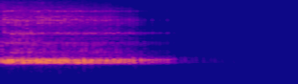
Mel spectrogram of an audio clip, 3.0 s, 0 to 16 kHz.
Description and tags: vibraslap large01
Large vibraslap single hit.
latin, percussion, quijada, rattle, special-effect, vibraslap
